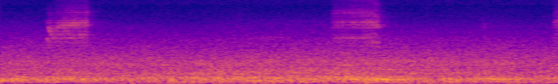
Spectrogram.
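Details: Northern mockingbird screeching while dive-bombing a much larger vulture, trying to chase it off; two short, harsh, noisy bursts about three seconds apart over a steady low rumble.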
